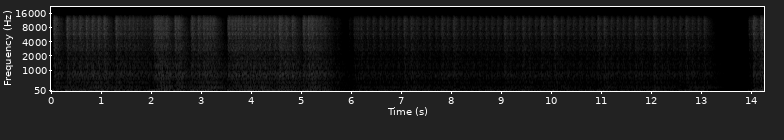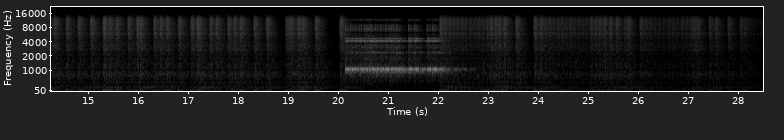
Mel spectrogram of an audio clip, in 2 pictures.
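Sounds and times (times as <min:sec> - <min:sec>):
snare drum track: 0:21.0 - 0:22.6.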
